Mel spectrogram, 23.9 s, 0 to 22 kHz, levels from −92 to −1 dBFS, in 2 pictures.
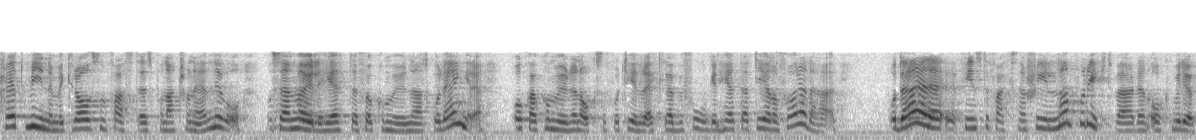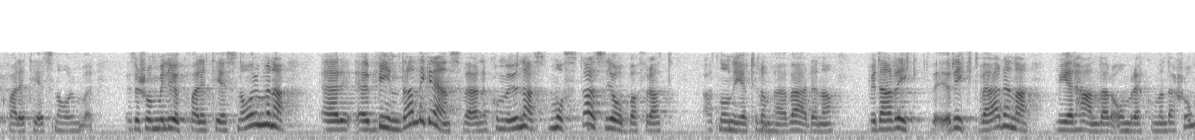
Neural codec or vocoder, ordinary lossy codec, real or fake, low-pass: none; AAC, 32 kbps; real; 5.4 kHz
